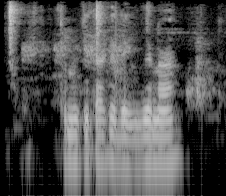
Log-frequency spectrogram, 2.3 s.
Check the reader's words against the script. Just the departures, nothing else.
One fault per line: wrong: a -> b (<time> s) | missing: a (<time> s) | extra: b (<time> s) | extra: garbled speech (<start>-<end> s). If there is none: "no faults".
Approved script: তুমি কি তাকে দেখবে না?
no faults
